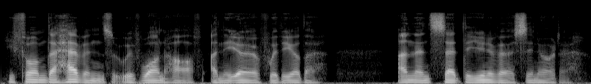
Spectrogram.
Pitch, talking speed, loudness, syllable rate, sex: 90 Hz, 205 wpm, -21 LUFS, 5.7 syllables/s, male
